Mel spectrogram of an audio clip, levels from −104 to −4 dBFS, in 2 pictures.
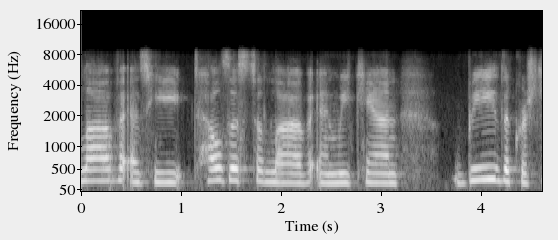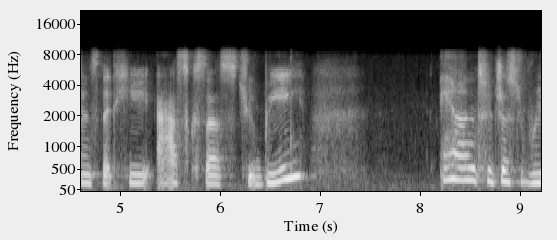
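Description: Opus voice compression runs through the whole speech clip. Nothing is present above 8.4 kHz, and the SILK coder's coarse excitation leaves speech muffled, hoarse and slightly robotic. The plainly audible damage points to a bitrate around 12 kbps in wideband mode.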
